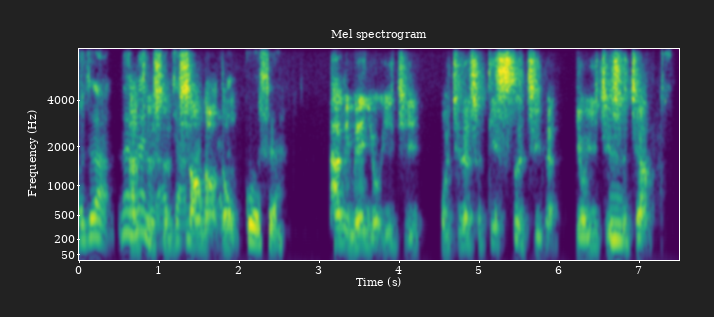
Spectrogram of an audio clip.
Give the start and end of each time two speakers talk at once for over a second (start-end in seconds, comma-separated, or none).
0.6-2.0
